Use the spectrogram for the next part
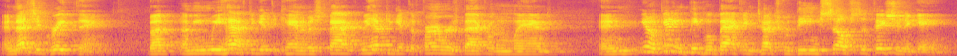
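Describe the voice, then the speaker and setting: A man speaks loudly and fervently to a meeting, rallying the listeners and peppering his talk with fillers. His voice sits high. The room echoes heavily around him, with a faint hiss underneath. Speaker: guest speaker at an activist meeting. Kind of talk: impassioned public speech.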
